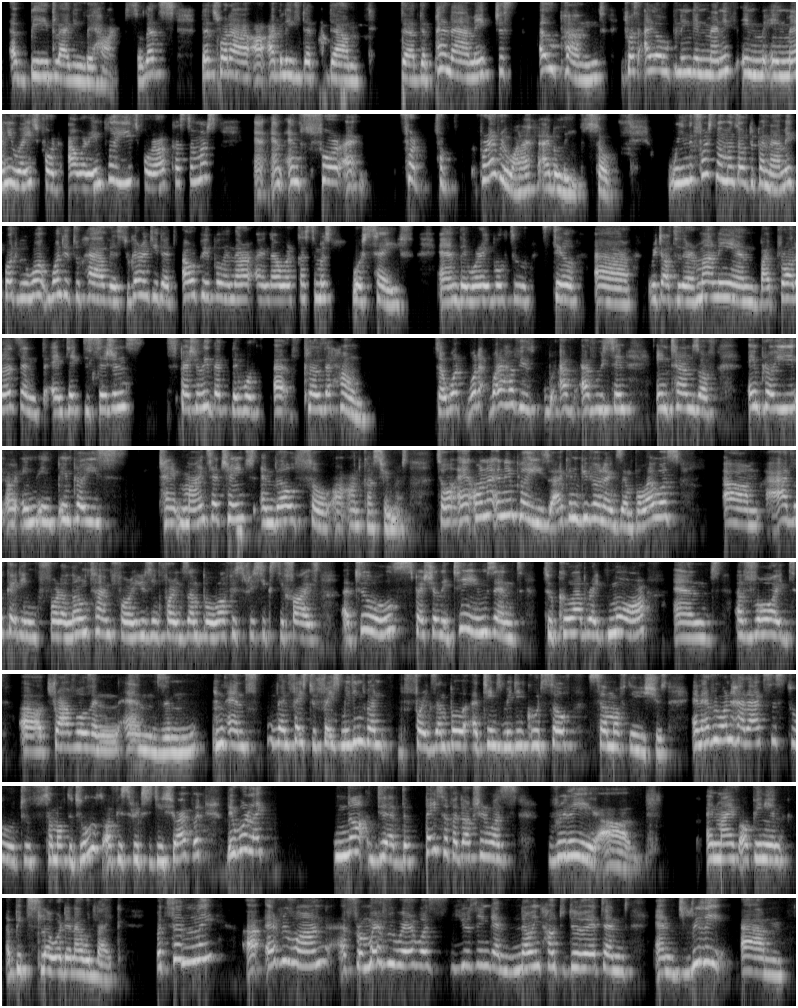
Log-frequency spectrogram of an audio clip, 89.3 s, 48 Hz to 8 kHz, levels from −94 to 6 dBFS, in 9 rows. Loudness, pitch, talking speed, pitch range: -24 LUFS, 265 Hz, 155 wpm, 235-295 Hz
